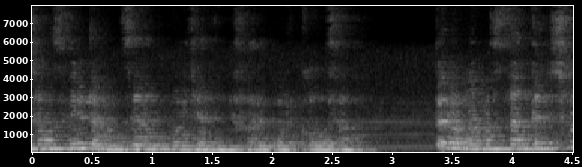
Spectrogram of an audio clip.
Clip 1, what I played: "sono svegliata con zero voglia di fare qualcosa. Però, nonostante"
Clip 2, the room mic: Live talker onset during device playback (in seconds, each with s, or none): none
